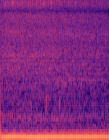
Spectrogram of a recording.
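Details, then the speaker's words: Turbo Mazda first fire-up after timing chain and VVT work: smooth, steady quiet idle with no ticking or rattle, much quieter than before; old timing chain was likely noisy. "much quieter than before from the engine wow that is quiet"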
